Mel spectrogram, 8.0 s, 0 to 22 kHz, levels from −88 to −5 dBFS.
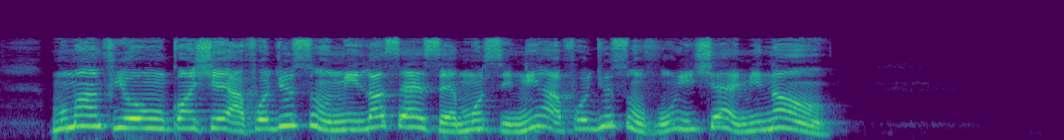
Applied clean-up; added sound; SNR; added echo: none; none; none; none.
